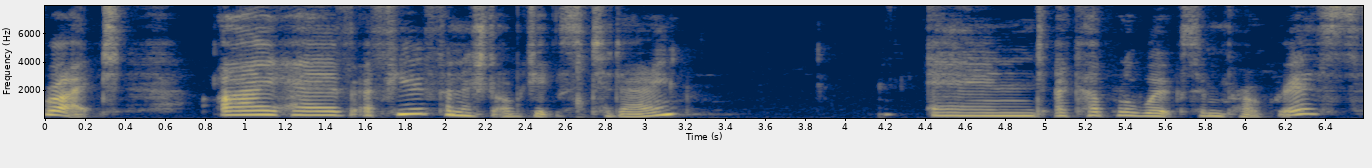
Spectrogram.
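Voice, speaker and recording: A woman with a New Zealand accent speaks at a fairly slow pace in a high voice, her pitch swinging very widely. Long, frequent pauses break her speech, and the sound is dry and close with no echo. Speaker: crochet vlogger. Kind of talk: casual chat. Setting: at home. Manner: soft-spoken.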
